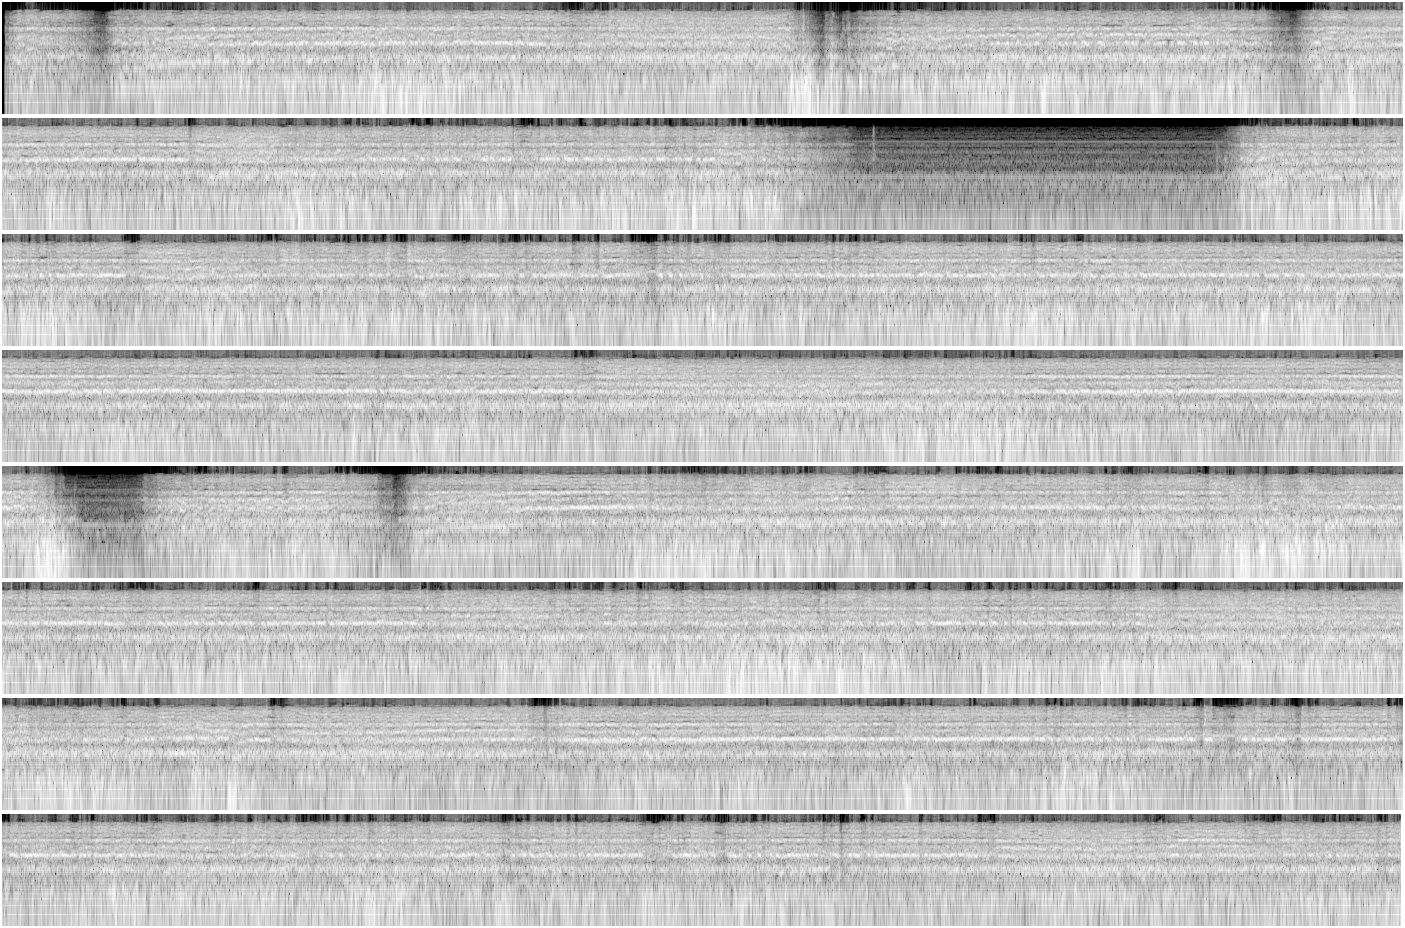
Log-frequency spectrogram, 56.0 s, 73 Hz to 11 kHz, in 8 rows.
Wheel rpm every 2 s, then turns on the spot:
150, 210, 160, 160, 230, 90, 60, 220, 230, 230, 230, 230, 220, 220, 130, 180, 230, 230, 230, 230, 220, 220, 220, 230, 230, 230, 230, 220.
none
